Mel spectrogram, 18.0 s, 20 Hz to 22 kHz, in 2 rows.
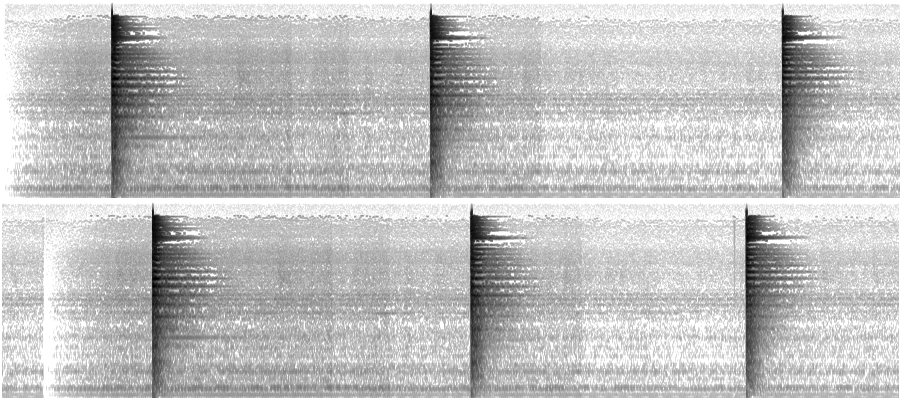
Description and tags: Hammering metal 1
Hammering metal component
Metallic, Metalworking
